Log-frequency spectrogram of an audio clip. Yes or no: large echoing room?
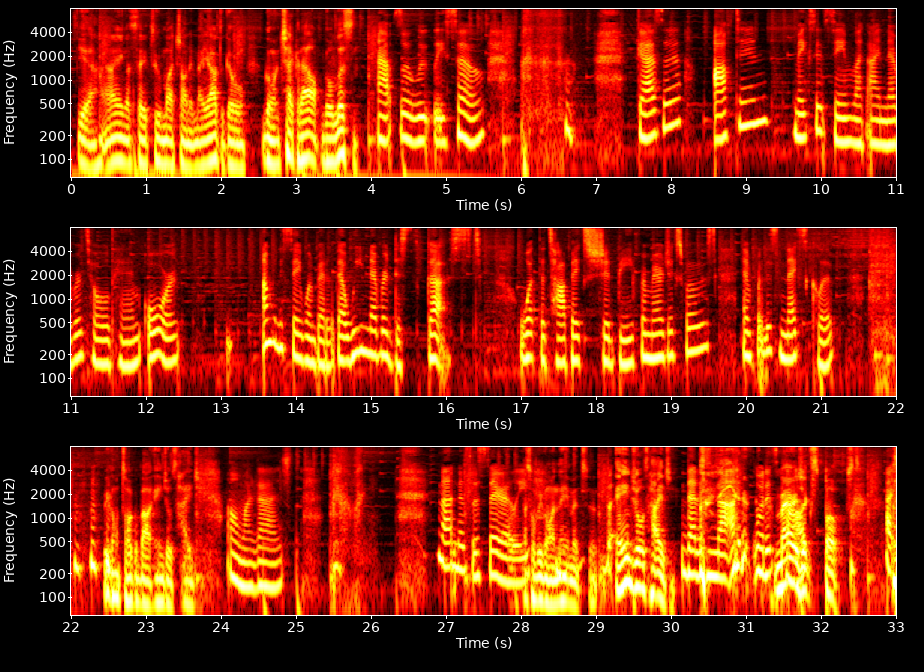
no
